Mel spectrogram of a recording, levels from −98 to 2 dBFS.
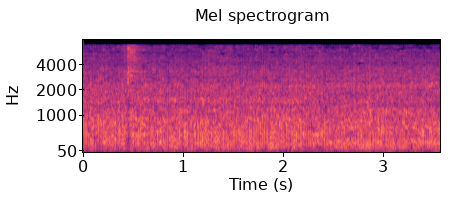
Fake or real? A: fake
